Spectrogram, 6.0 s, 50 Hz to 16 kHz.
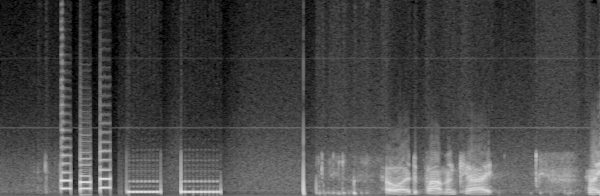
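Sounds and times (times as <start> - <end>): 
telephone electronic beeps during call transfer: 0.6 - 1.4
telephone ringing as a call is transferred: 0.6 - 2.2
speech: 4.0 - 5.1.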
